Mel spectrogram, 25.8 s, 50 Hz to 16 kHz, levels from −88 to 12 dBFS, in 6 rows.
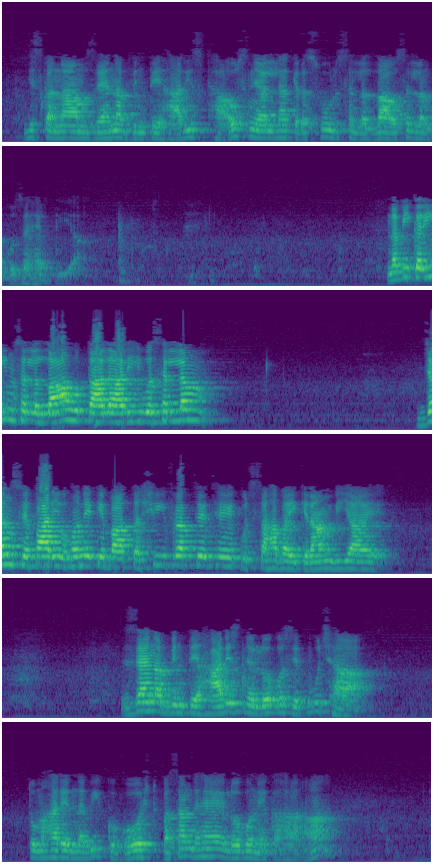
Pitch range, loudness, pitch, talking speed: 140-205 Hz, -18 LUFS, 155 Hz, 130 wpm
